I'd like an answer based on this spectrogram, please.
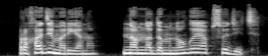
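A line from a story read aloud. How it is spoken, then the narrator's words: Cold. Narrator (Russian): сказал Хордон холодно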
